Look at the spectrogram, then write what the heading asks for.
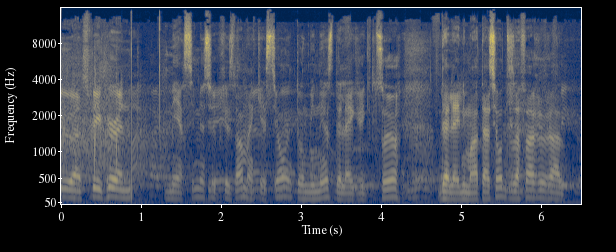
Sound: applause; cheers

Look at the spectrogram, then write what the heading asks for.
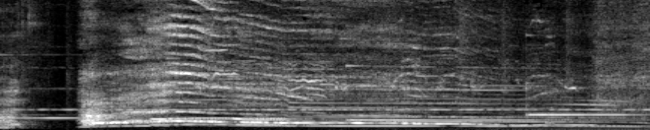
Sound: wolf howls

